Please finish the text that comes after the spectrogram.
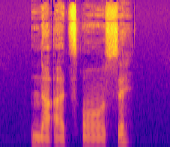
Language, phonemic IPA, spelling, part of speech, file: Navajo, /nɑ̀ʔɑ̀tsʼõ̀ːsɪ́/, naʼatsʼǫǫsí, noun, Nv-naʼatsʼǫǫsí.ogg
- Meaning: mouse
